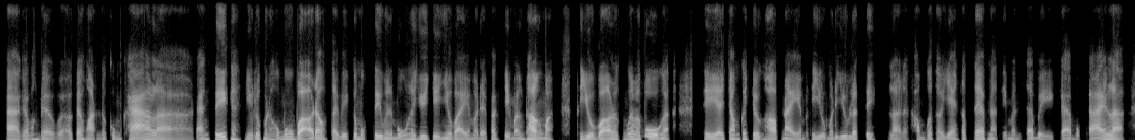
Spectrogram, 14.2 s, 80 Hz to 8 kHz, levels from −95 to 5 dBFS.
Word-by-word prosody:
À, 100 -1 +4
cái 120 +4 -4
vấn 140 +3 -7
đề 110 -7 -2
vỡ 90 0 -7
kế 125 - +2
hoạch 105 -7 0
nó 105 - -9
cũng 120 +2 -6
khá 125 +3 +5
là 90 -8 -1
đáng 110 +7 -1
tiếc 140 +1 +7
ha. 150 -4 0
Nhiều 105 -3 -4
lúc 125 +4 -1
mình 120 - -2
hông 125 +4 -4
muốn 150 +1 0
vỡ - - +7
đâu, 130 -2 +4
tại 105 - -1
vì 105 0 -2
cái 145 - -3
mục 130 -5 -4
tiêu 120 -2 +3
mình 110 -2 -2
muốn 110 +6 -2
là 140 - 0
duy 120 0 +1
trì 110 -3 0
như 115 +2 -2
vậy 95 -3 0
mà, 95 0 -6
để 95 - -4
phát 135 - -1
triển 110 -1 -2
bản 105 +4 -2
thân 125 -5 +6
mà, 100 -2 0 0.3
thí 140 - -1
dụ 115 -3 +3
vỡ 95 -2 +6
nó 130 - +1
cũng 135 +3 -8
rất 155 - +3
là 135 - +1
buồn 110 -1 +4
á. 120 - 0 0.4
Thì, 105 -2 +2
ờ, 100 - +3
trong 130 +1 +1
cái 165 +2 -2
trường 120 -6 0
hợp 100 0 +2
này 95 -3 0
mà 90 - -15
thí 135 - -3
dụ 115 -4 -2
mà 100 0 -6
đi 100 - -6
du 115 - +1
lịch 110 -2 -1
đi, 110 -1 -2 0.2
là 95 -2 -4
là 85 - -11
không 120 0 -7
có 140 - -3
thời 110 -8 -6
gian 105 0 -1
sắp 130 - -5
xếp 135 +2 +2
nè, 125 -6 -4
thì 100 - -10
mình 90 -2 -9
sẽ 105 - -1
bị 85 -4 -6
cà 95 -1 0
một 90 -2 -13
cái 110 +6 +3
là, 115 -10 +3
110 Hz, 340 wpm, -27 LUFS, 100-125 Hz, 0.4 s, tiếc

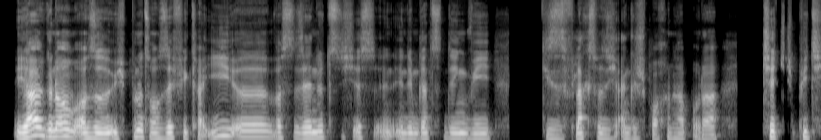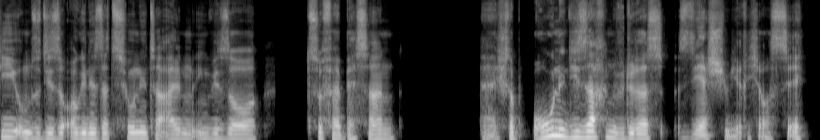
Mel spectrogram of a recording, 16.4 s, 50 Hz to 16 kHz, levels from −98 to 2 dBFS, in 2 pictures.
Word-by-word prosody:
Ja, 150 +9 +11
genau. 165 -3 +5
Also, 130 0 +6
ich 135 - -3
benutze 155 -4 0
auch - - -2
sehr 135 +2 +2
viel 135 0 -6
KI, 185 +7 -2
äh, 155 -1 0
was 140 -1 -4
sehr 135 0 +1
nützlich 145 +1 -2
ist 140 0 -5
in - - -8
in 135 - -4
dem 130 -1 -1
ganzen 130 0 -4
Ding, 125 0 0
wie 120 +1 -4 0.5
dieses 115 -2 -6
Flux, 130 +4 -2
was 125 - -3
ich 115 - -9
angesprochen 125 0 -8
habe 120 -1 -8
oder - - -4 0.4
ChatGPT, 155 +1 -2
um 135 -1 0
so 125 - -6
diese 130 +2 -4
Organisation 130 +1 0
hinter 135 -3 -2
allem 120 0 -4
irgendwie 125 -2 -7
so 115 -2 -3 0.4
zu - - -4
verbessern. 115 +2 -3 0.9
Äh, - - -9
ich - - -10
glaube, - - -3
ohne 170 +7 +5
die 150 +1 0
Sachen 150 -1 +4
würde 125 +1 -1
das 120 -1 -1
sehr 115 -7 -3
schwierig - - -6
aussehen. - - -5
130 Hz, 180 wpm, -22 LUFS, 120-145 Hz, 0.9 s, Ja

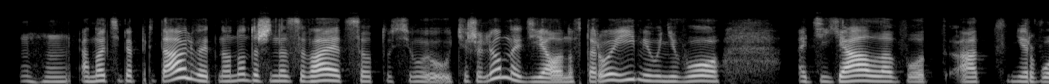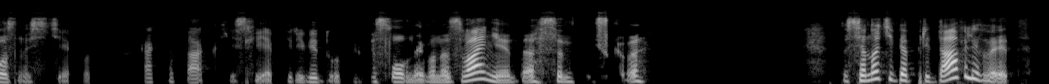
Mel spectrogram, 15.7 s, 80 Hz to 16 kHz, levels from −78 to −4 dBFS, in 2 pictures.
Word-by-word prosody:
Мгм, 195 -1 -10
оно 220 +3 0
тебя 225 -1 -5
придавливает, 225 - +2
но 210 - -4
оно 250 +4 -3
даже 235 -3 +6
называется, 220 +1 +3
вот, 205 - -10
то - - -19
есть 205 - -8
у 200 - -10 0.2
утяжеленное 255 - -1
одеяло, 190 - +1
но 95 - -5
2 220 - 0
имя 255 -2 -1
у - - -4
него: 210 +1 0 0.6
одеяло, 205 +1 +3
вот, 95 0 -6 0.2
от 190 0 -1 0.2
нервозности, 195 -3 -5
вот, - - -24 0.3
как-то - - -17
так, - - -7 0.2
если - - -9
я - - -6
переведу 180 -1 -9 0.2
дословно 185 -1 -3
его 90 - -4
название, 230 - +3
да, - - -4
с - - -2
английского. 395 - -5 1.5
То - - -13
есть 215 - +2
оно 290 +7 +5
тебя 270 -5 +1
придавливает 345 - +3
215 Hz, 155 wpm, -26 LUFS, 195-235 Hz, 1.5 s, даже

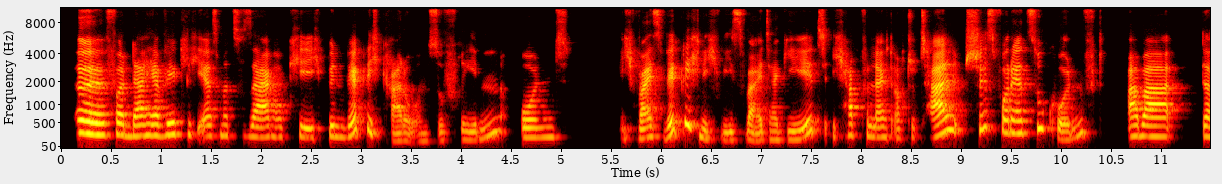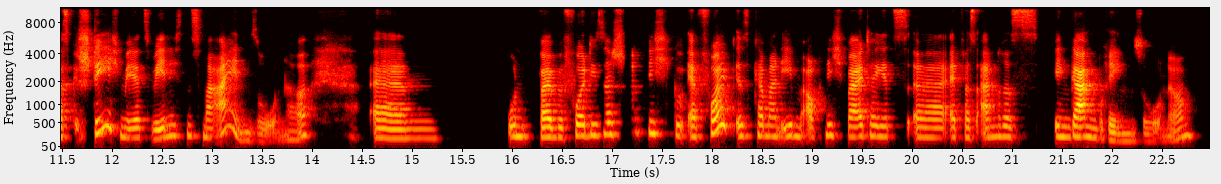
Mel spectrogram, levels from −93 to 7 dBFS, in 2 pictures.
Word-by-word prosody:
Äh, 255 -4 +10
von 240 -1 +2
daher 225 +1 +3
wirklich 245 0 0
erst 220 +1 -1
mal 220 0 -7
zu 220 -1 -12
sagen: 200 -1 +3
„Okay, 200 - -4
ich 370 -1 -11
bin 205 -2 -4
wirklich 275 +4 +1
grade 135 0 -3
unzufrieden 150 - -9 0.2
und 195 +1 -4 0.5
ich - - -8
weiß - - +3
wirklich 450 -2 +3
nicht, 165 - -7
wie's 145 +1 -4
weitergeht. 155 +2 -3
Ich - - -8
habe 235 0 -1
vielleicht 200 -3 -2
auch 180 0 -9
total 200 - +6
Schiss 380 +3 0
vor 285 -5 0
der 270 -1 +3
Zukunft, 275 - -3 0.2
aber 210 -1 +7 0.3
das 205 -1 -1
gestehe 285 - 0
ich 380 - -5
mir 190 -3 -5
jetzt 190 -1 -5
wenigstens 220 +5 -5
mal 185 -2 -3 0.2
ein." - - -8
So, - - -13
ne? - - -9 0.6
Ähm, 175 -1 -4 0.7
Und 210 0 -6
weil 195 0 +4
bevor 200 +4 -2
dieser 235 +2 -5
Schritt 290 +4 -11
nicht 265 -1 -6
ge 225 - -6
erfolgt 275 - 0
ist, 215 0 -7
kann 220 -1 -4
man 210 0 -4
eben 215 -1 -6
auch - - -6
nicht 230 -1 -9
weiter 205 +1 +2
jetzt, 205 0 -5
äh, 190 -1 -4
etwas 195 0 -4
anderes 205 +1 -4
in 210 -1 -5
Gang 200 -1 +7
bringen 130 -6 -7
so, 130 0 -12
ne? 210 +5 -10
210 Hz, 170 wpm, -25 LUFS, 190-235 Hz, 0.7 s, Äh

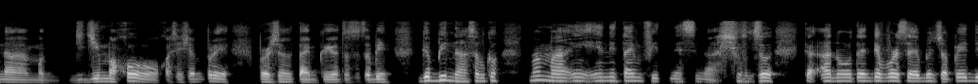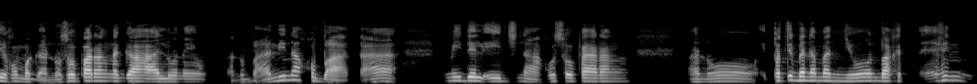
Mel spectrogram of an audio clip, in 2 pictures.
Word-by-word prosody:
na 115 -2 -2
mag-gi-gym 105 +6 -5
ako, 125 -7 +3
kasi 120 - -8
siyempre 125 +2 -2 0.2
personal 125 0 0
time 110 -1 +2
ko 115 - -5
'yun 115 - +2
tapos 110 -2 -8
sasabihin, 120 +1 -2 0.2
"Gabi 180 +5 +4
na." 150 -5 0
Sabi 155 +1 -1
ko, 175 - 0 0.3
"Mama, 180 -5 +1
eh, 160 -1 -2
Anytime 170 0 -1
Fitness 140 -3 -3
nga - - -7
'yun 155 -3 +1
so 160 +5 +5 0.3
ta - - +1
ano 160 0 +2
24/7 160 -1 +3
siya 135 - +1
puwede 165 0 +1
ko 155 - -4
mag-ano." 110 -5 -3
So 155 +2 +3
parang 170 0 +6
naghahalo 140 -3 +3
na 130 - -5
yung 120 - -14 0.2
ano - - -14
ba - - -5
hindi 190 +5 -1
na 205 -1 0
ko 175 -5 -5
bata, 135 +7 -1 0.5
middle 175 0 +2
age 150 0 -4
na 125 -6 -5
ako 150 +4 -6
so 155 - -1
parang, 145 -2 +1 0.6
ano 125 +1 -6 0.6
pati 175 +3 +2
ba 185 - +8
naman 175 -3 +1
'yun, 165 +2 +1
bakit, 165 +1 +2 0.2
eh, 160 - -7
hin 190 -2 -5
150 Hz, 165 wpm, -24 LUFS, 130-165 Hz, 0.6 s, ba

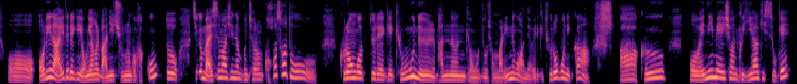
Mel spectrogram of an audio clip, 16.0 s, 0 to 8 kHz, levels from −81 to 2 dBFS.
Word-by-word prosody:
어 145 -3 -4
어린아이들에게 220 0 +3
영향을 170 +5 +2
많이 160 0 +1
주는 155 +1 0
것 160 - -5
같고 280 - -2
또 205 -4 +1 0.3
지금 235 0 -2
말씀하시는 225 +3 +2
분처럼 180 +1 -5
커서도 285 -9 -1 0.4
그런 225 +2 +4
것들에게 190 -6 -1
교훈을 185 - +3
받는 155 0 0
경우도 125 -2 -7
정말 125 +1 -6
있는 205 +3 +1
것 180 - -1
같네요. 110 -3 -6
이렇게 165 - -9
들어 210 +6 +1
보니까 220 0 -2 0.6
'아 170 +2 -2
그 225 +6 +1 0.5
어 160 -1 +2
애니메이션 225 0 +4
그 - - -6
이야기 200 +6 0
속에 250 - -1
185 Hz, 285 characters per minute, -24 LUFS, 160-230 Hz, 0.6 s, 그런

